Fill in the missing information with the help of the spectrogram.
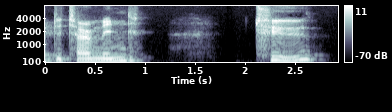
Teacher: So we have a D sound at the end here, determined to. Again, to is going to be reduced to t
